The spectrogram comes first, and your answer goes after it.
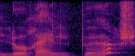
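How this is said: The name is said with French pronunciation. "en français on va le prononcer"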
